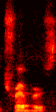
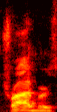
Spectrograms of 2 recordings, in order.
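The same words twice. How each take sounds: First: The first vowel is a short i sound. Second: The first vowel is a long i sound. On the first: The speaker calls it wrong. "everybody calls me Trivers" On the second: The speaker calls it right. "with a long I"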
